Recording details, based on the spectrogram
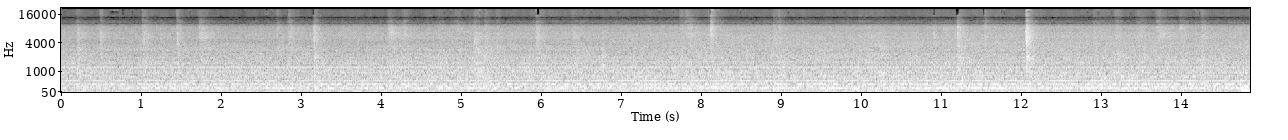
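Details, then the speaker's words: High-voltage heater (K2) fan on a Rawsuns RAD20000 diesel-electric system under component test: steady, even whir with constant low hum, no rubbing or rattle, blowing hot air as temperature-gun reading rises; heater fan working normally. "We also can hear the fan. The sound of the fan. The fan is blowing out the hot air."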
